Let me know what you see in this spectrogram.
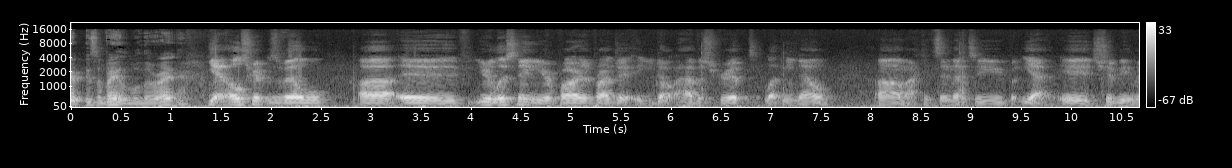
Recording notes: Sorry about the audio again we are really trying to fix it.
